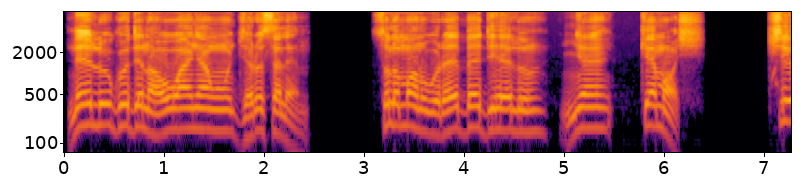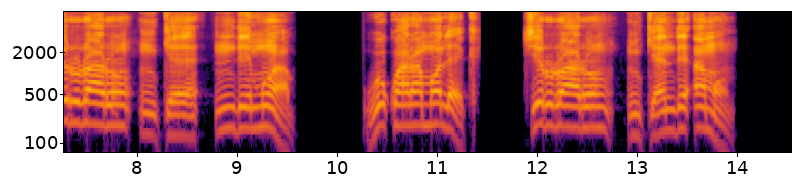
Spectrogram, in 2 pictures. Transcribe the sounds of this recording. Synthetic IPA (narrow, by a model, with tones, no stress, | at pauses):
ne˦lu˦ɡʷu˦dɪ˦nɔ˨wʊ˦wa˦ɲa˦ŋʷʊ˦d͡ʒe˨ɾu˦sa˦lḛ˨m̩˨ | so˦lo˦mo˨n̩˨we˨ɾe˨˦be˦dɪ˦e˦lu˦ɲe˦ | ke˦mɔ̰˨ʃ | t͡ʃɪ˦ɾʊ˦ɾʊ˦a˦ɾʊ˦ŋ̩˨ke˨n̩˦dɪ˦mu˦a̰˨b̚ | wu˦kʷa˦ɾa˦mo˦le˨k | t͡ʃɪ˦ɾʊ˦ɾʊ˦a˨ɾʊ˦ŋ̩˨ke˨n̩˦dɪ˦ʔa˦mɔ̰˨n̩˨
